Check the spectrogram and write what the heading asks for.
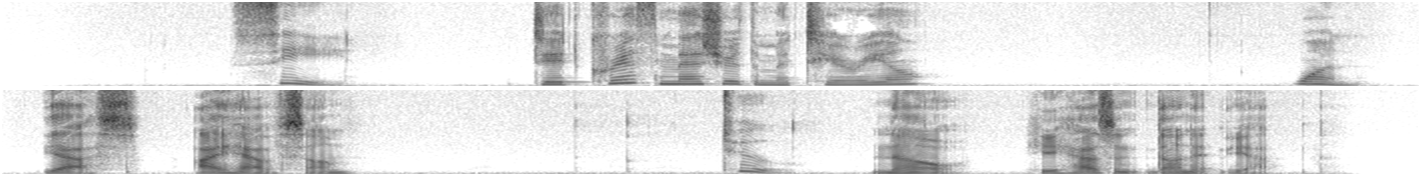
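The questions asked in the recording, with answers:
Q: Did Chris measure the material?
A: 2: No, he hasn't done it yet.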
